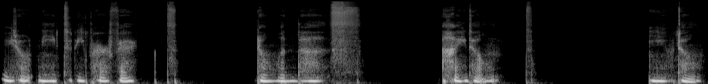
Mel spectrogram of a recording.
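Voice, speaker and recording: A woman playing a gentle, reassuring demon queen in an intimate ASMR roleplay, speaking softly and tenderly with a breathy, husky voice and deliberate pauses. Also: sits low, little pitch movement, dry recording, studio quality, full character voice. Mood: tender reassurance. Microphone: close mic, dry.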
